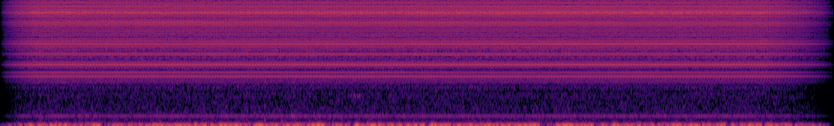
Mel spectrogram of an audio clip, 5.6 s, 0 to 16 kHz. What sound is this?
Buzzing, Electric Lamp, A
Audio of an electric lamp bulb buzzing away. The recorder was held approximately 5cm away from the bulb. I have applied some EQ on the low end as I had to amplify this quite substantially for it to be audible.
An example of how you might credit is by putting this in the description/credits:
The sound was recorded using a "H6 (XY) Zoom recorder" on 11th January 2018.
bulb, buzz, buzzing, electric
